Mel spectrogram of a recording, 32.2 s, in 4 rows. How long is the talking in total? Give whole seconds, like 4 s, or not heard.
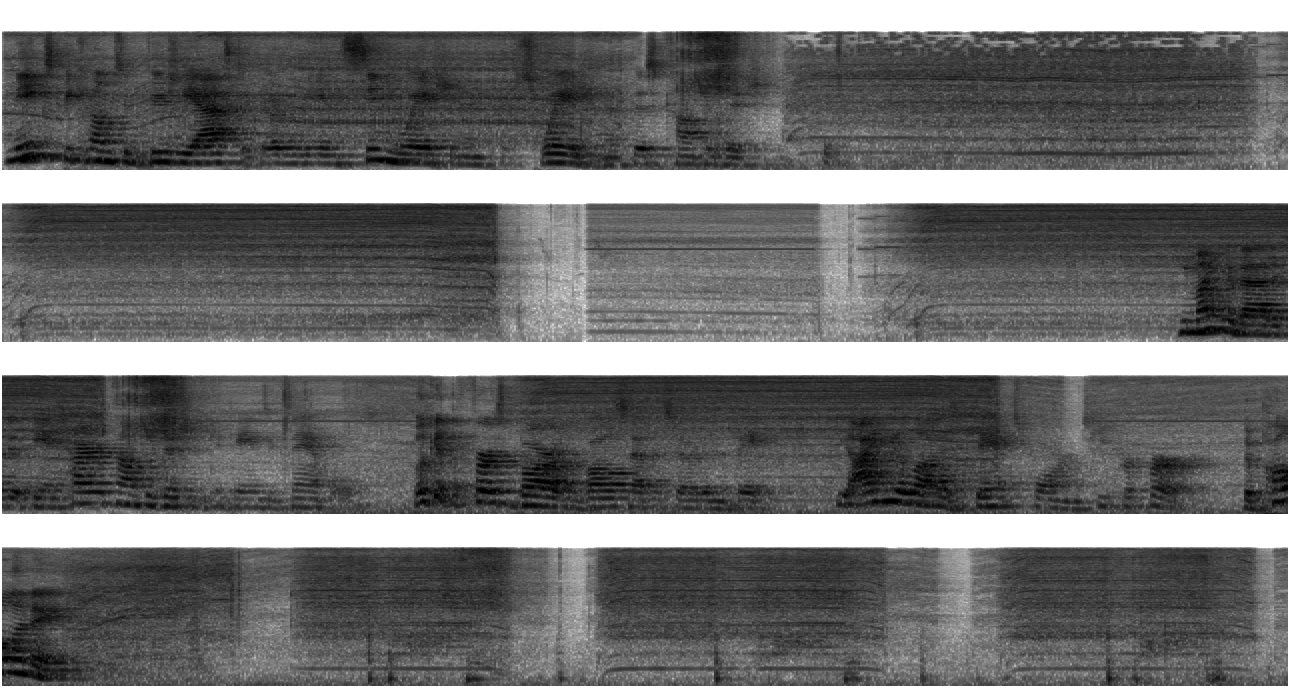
14 s.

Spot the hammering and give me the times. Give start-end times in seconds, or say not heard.
not heard.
